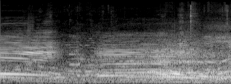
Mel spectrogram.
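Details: Sahiwal bull calves at a cattle market, being bought by a farmer from Barisal; a sustained, drawn-out moo runs almost the full clip as a steady harmonic tone, with people's voices and market chatter around it.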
